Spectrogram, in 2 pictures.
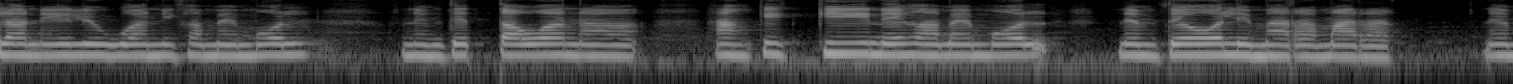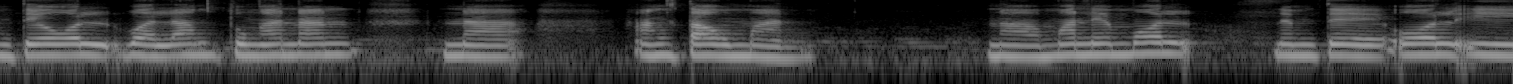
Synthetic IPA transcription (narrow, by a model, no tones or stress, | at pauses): lanejliwanikame̞mo̞l | nemte̞tːawanaː | ŋkikːinekame̞mo̞l | ne̞mte̞olimaɾamaɾak̚ | ne̞mte̞olbalaŋtuŋananːaː | ŋtawman | amane̞mo̞l | ne̞mte̞oli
